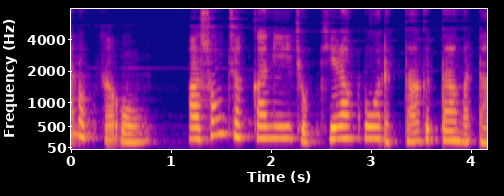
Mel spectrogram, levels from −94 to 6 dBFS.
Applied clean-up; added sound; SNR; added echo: neural mask model DeepFilterNet 3.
